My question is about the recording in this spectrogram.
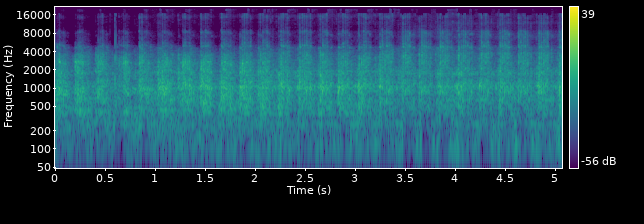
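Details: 1999 Ford F-450 7.3 Power Stroke diesel idling with a loping, uneven clatter surging and dipping a couple of times a second; rough idle and touchy throttle, cause unknown.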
